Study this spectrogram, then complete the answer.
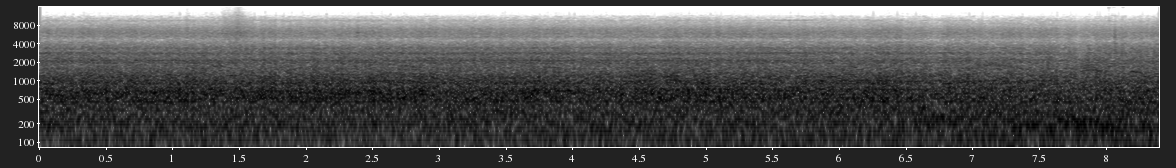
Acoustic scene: subway train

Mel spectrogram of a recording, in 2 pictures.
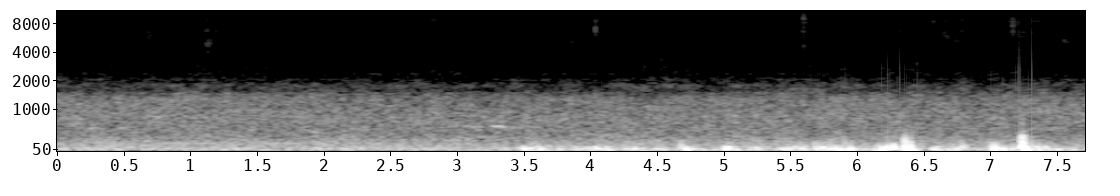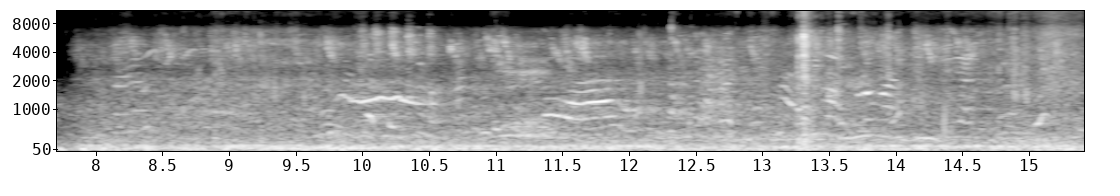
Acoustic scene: park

